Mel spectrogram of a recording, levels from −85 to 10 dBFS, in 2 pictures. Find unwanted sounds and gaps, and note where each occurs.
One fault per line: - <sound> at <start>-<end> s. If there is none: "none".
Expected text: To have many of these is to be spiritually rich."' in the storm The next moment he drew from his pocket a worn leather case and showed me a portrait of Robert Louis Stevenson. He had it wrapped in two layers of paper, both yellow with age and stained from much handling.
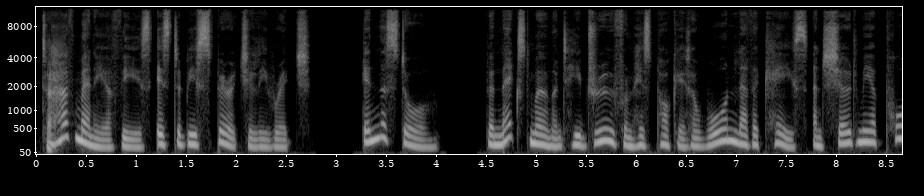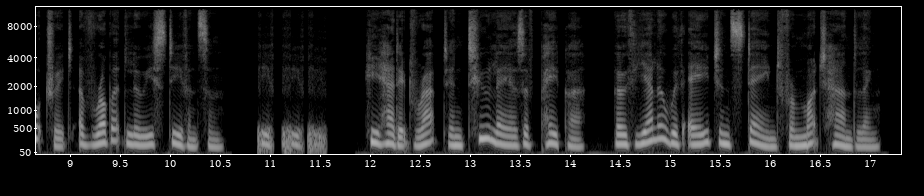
- laugh at 10.9-11.6 s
